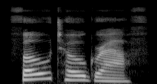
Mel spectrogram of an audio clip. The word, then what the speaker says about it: photograph: Repeat after me. Photograph. Now, photographer. Notice how the stress changes when the word becomes longer.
